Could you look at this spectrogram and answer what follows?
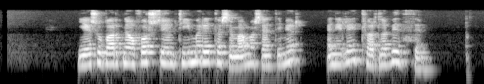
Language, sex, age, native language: Icelandic, female, 40-49, Icelandic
